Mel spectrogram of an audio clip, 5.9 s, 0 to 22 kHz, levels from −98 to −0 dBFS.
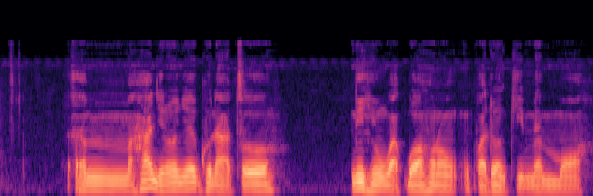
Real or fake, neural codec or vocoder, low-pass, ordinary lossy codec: real; none; 9.9 kHz; none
